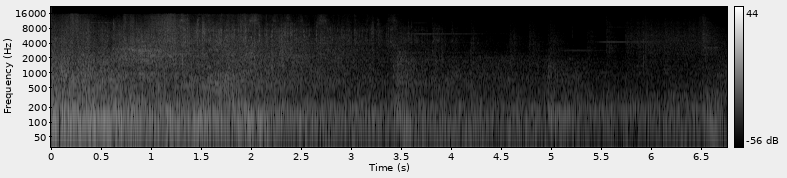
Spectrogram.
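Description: An Incendio fire spell erupts in Hogwarts Legacy as a loud, close burst of flame, then trails off into a long rumbling roar that slowly fades over several seconds.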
